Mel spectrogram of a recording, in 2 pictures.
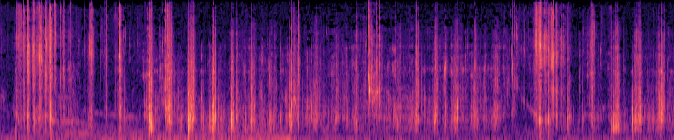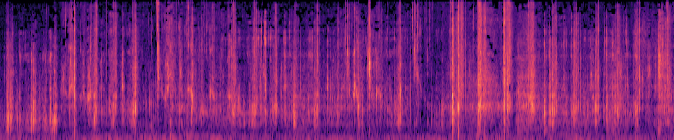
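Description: Crunching and chewing of raw sour mango: a quick, steady run of crisp bites and chews.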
